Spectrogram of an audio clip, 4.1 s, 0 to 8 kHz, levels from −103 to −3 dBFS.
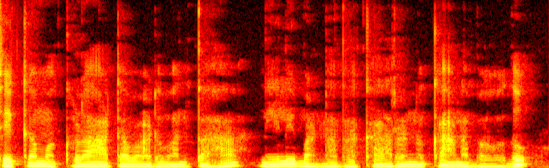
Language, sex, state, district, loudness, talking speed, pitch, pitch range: Kannada, male, Karnataka, Bangalore, -19 LUFS, 100 wpm, 100 Hz, 100-110 Hz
